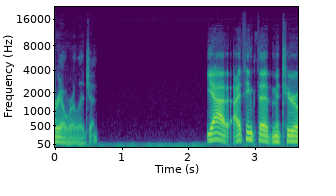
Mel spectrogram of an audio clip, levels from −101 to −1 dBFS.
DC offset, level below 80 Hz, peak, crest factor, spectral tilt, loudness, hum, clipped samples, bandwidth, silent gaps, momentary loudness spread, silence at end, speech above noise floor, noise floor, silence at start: under 0.1%; -48 dBFS; -4 dBFS; 18 dB; -6.5 dB/octave; -20 LUFS; none; under 0.1%; 12 kHz; none; 19 LU; 0 s; 35 dB; -55 dBFS; 0 s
